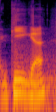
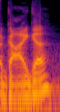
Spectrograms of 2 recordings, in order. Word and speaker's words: Giger: I've always heard it HR Geiger. But yeah, today we learned. Today we apparently he's done interviews and stuff where it's been like giger to rhyme with eager.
